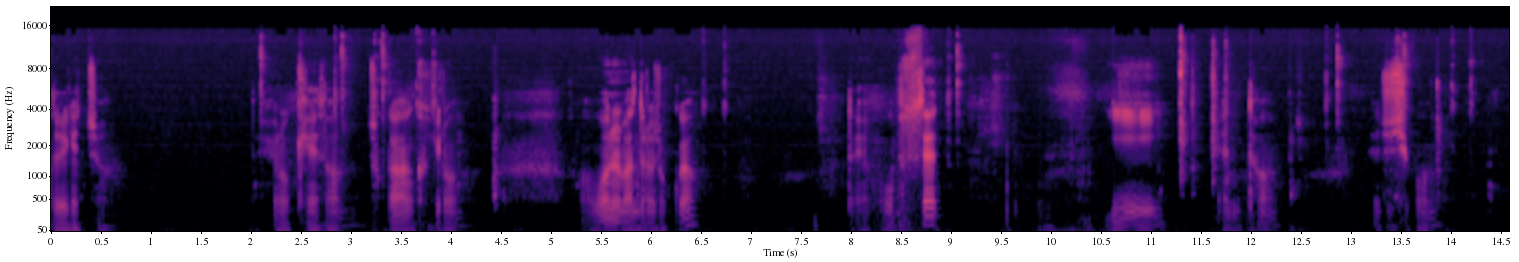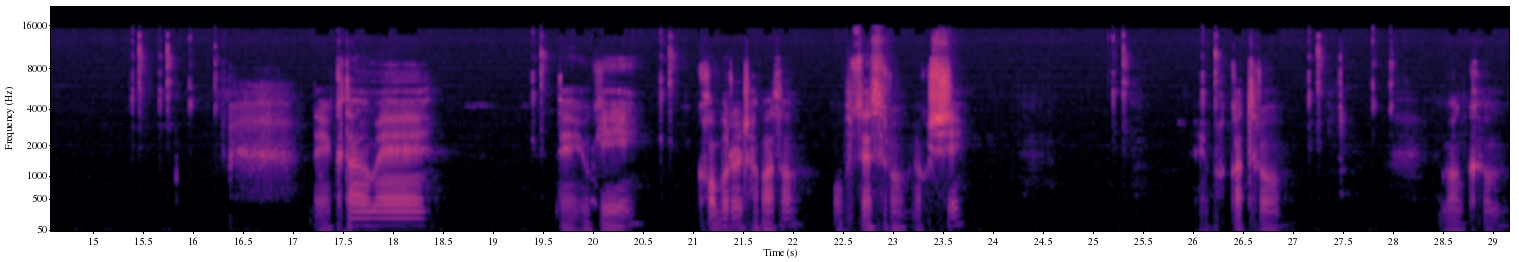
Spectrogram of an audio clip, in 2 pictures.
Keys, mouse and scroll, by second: 11.2 Return, 13.0 shift+click, 26.8 shift+click, 28.9 shift+click.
